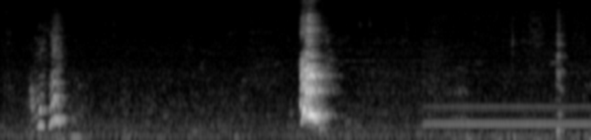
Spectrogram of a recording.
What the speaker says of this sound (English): And now I got puppies playing behind me.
